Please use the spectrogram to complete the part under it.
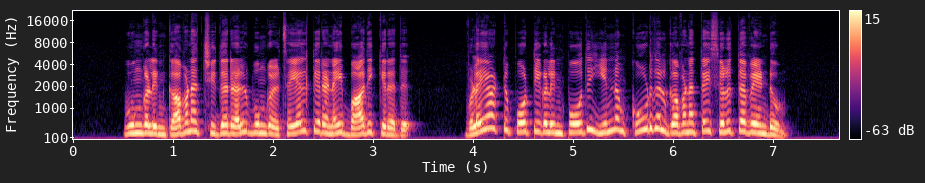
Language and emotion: Tamil, angry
